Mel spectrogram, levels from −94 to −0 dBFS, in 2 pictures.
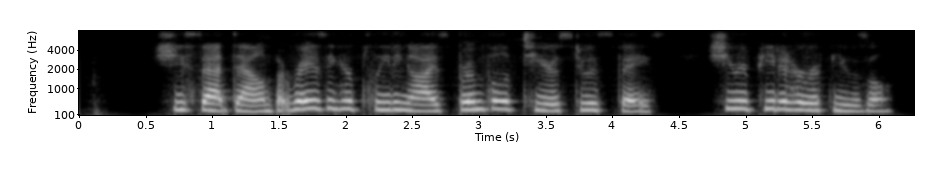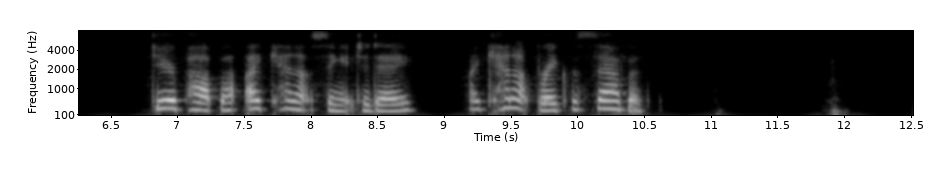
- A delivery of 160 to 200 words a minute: No, average, 150 wpm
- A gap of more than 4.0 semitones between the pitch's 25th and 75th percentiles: No, average, 3.7 semitones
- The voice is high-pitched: Yes, very high, 265 Hz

